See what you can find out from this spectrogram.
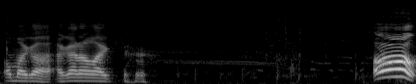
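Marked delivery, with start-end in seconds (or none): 3.8-4.2 surprised yelp. Real, not acted. Knee to the face hit.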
